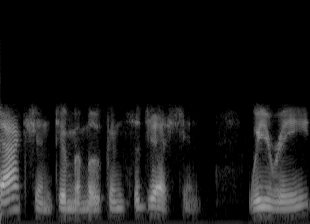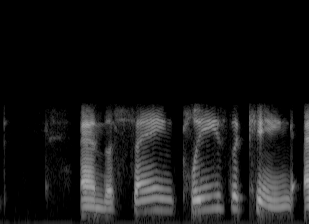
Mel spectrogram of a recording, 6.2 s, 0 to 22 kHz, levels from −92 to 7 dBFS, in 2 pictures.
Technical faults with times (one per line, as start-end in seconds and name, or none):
none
